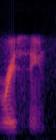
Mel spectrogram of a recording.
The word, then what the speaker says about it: Racine: Yeah, and I pronounce it Racine.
